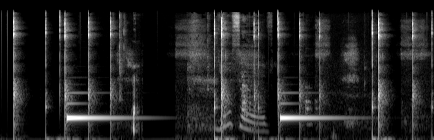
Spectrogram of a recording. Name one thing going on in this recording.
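A bright electronic chime rings out and slowly fades.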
